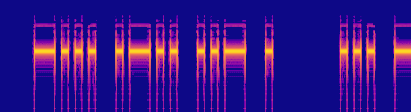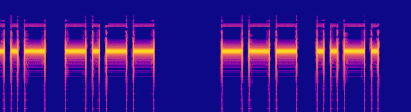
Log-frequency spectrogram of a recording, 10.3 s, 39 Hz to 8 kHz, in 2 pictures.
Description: Morse code, heard as a keyed tone, about 14 wpm, 700 Hz. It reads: BLUE SKY OF
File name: Book One / 05-Chapter 5 - 14 WPM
